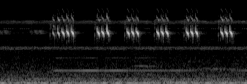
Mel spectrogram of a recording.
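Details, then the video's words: Cricket calling at night, recorded binaurally: six high, bright chirps in quick succession, each a tight burst of three or four pulses, spaced roughly every third of a second over a quiet background. "Cricket Conversations"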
